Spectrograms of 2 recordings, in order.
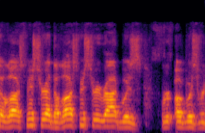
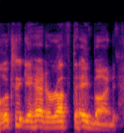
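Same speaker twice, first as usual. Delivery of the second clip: usual speaking voice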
